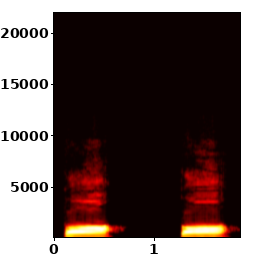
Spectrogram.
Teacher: জিব্বার আগা, এই দুই দাঁতের গোড়ায় লাগান, লাগান লাগান লাগান, লাগিয়ে মোটা আওয়াজে পড়তে হবে এই অক্ষরটা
